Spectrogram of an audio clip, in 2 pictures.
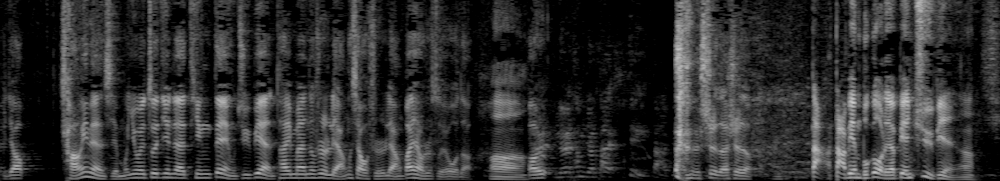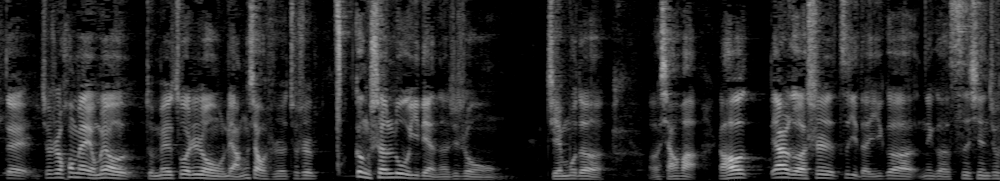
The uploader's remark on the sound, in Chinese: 东亚观察局》线下见面会东京站实况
